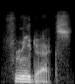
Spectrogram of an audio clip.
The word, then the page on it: frutex: American English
